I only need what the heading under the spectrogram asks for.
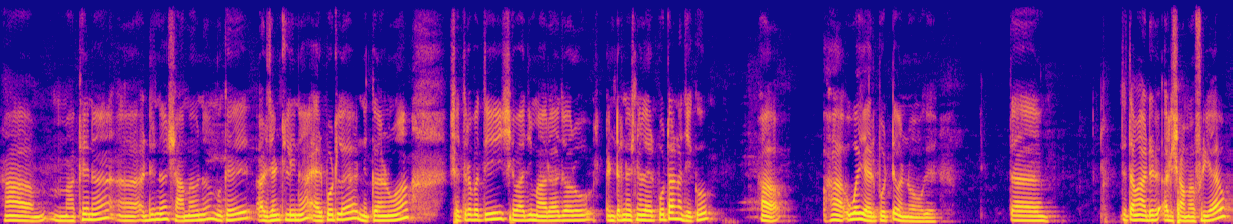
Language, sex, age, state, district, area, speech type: Sindhi, male, 18-30, Maharashtra, Thane, urban, spontaneous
